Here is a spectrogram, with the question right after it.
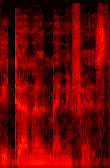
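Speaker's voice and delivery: usual speaking voice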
